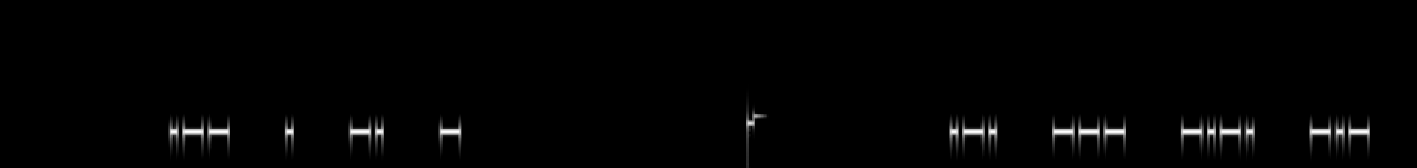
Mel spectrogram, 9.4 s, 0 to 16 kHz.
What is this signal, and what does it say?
Morse code, heard as a keyed tone, about 28 wpm, spaced as for 16 wpm, 700 Hz. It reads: WENT ROCK
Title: 3x Character Spacing - Top 500 Words - 28wpm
